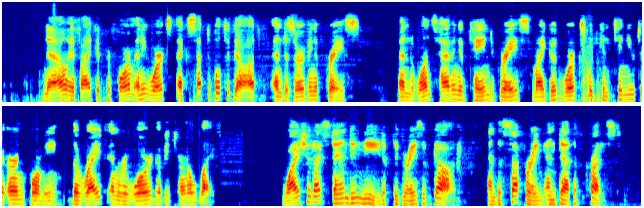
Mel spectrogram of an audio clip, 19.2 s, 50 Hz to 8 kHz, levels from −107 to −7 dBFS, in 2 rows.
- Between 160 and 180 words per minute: Yes, average, 165 wpm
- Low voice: Yes, low, 120 Hz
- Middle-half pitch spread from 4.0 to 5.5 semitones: No, average, 3.4 semitones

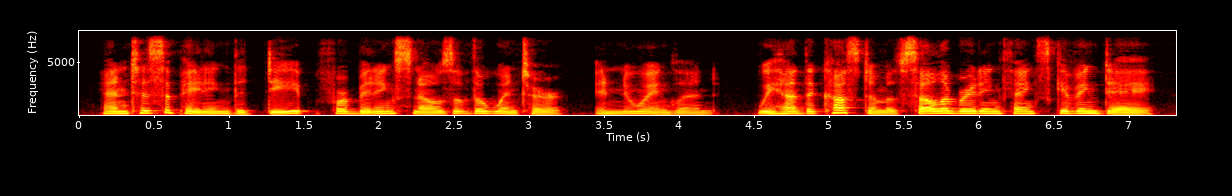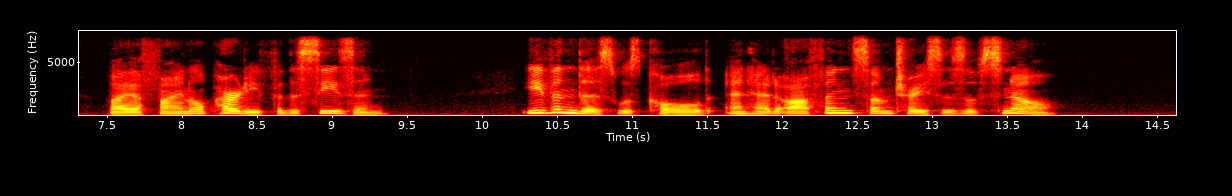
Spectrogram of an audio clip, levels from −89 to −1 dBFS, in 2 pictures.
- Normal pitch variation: Yes, average, 4.0 semitones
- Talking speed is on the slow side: No, average, 155 wpm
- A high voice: No, medium, 175 Hz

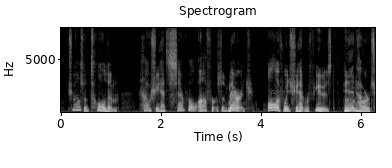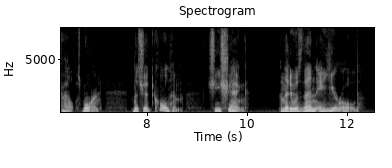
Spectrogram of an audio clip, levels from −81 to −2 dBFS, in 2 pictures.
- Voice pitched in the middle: Yes, medium, 155 Hz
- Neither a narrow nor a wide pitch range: No, wide, 6.6 semitones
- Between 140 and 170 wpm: No, average, 190 wpm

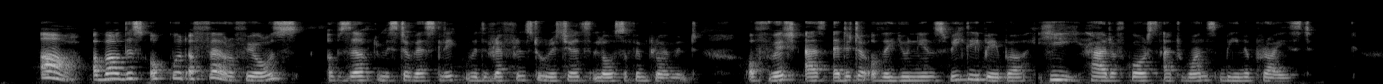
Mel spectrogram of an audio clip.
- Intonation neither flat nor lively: No, narrow, 2.0 semitones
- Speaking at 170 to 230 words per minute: No, average, 150 wpm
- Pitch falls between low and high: Yes, medium, 180 Hz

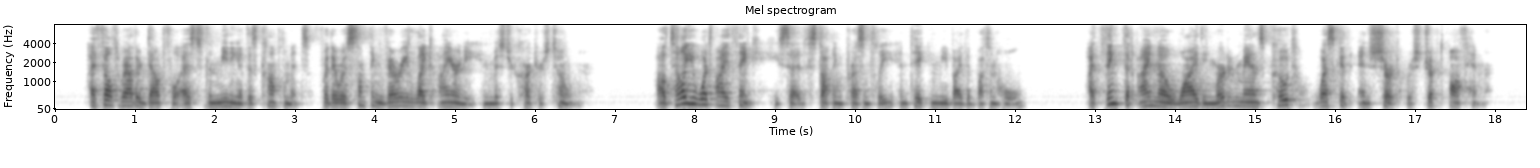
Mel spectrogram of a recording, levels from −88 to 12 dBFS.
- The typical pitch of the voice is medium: Yes, medium, 145 Hz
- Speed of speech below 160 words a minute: No, average, 185 wpm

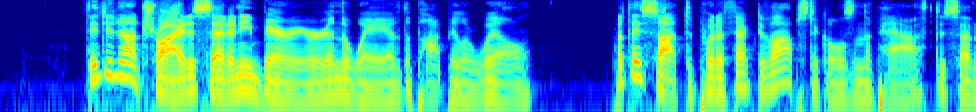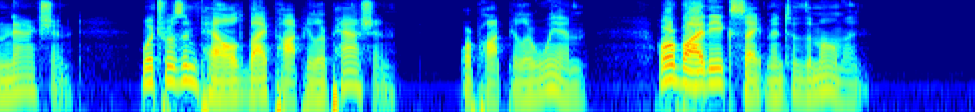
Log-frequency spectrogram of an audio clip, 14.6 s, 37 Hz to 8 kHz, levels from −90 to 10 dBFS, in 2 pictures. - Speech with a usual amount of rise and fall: No, wide, 7.6 semitones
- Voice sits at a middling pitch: No, very low, 90 Hz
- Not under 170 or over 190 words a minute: Yes, average, 180 wpm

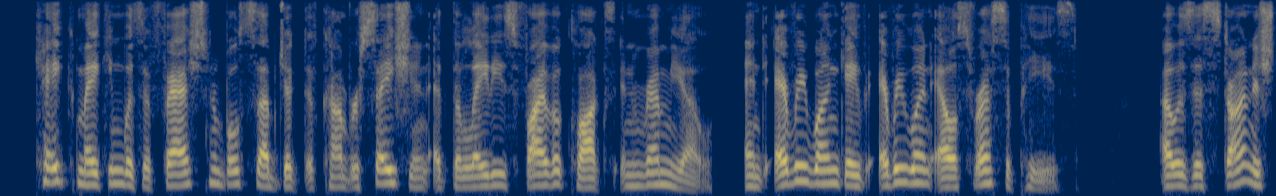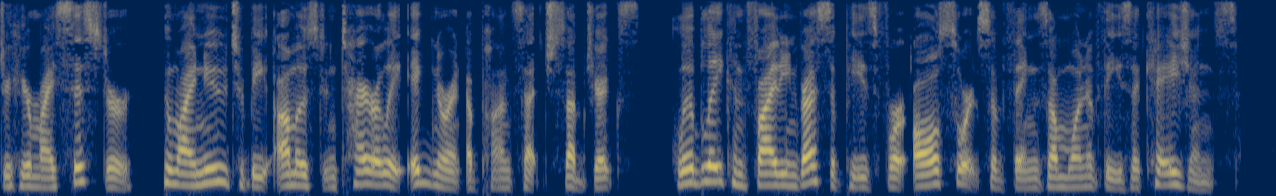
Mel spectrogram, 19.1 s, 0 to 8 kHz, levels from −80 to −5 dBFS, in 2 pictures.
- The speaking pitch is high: No, medium, 175 Hz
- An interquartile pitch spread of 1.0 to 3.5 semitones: No, average, 4.7 semitones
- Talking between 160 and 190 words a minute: Yes, average, 165 wpm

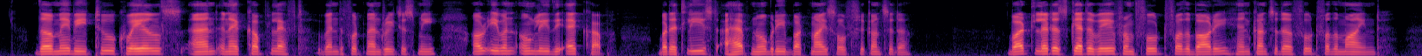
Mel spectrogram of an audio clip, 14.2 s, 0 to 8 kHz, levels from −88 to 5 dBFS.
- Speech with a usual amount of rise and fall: No, narrow, 1.6 semitones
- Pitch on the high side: No, low, 135 Hz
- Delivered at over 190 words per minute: Yes, average, 200 wpm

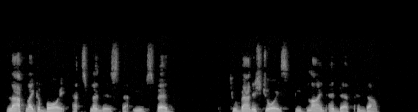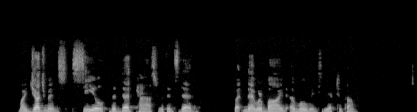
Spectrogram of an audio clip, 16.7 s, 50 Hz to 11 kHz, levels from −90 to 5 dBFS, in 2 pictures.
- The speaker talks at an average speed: No, slow, 125 wpm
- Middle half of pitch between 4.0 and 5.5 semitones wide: No, average, 3.1 semitones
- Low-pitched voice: Yes, low, 120 Hz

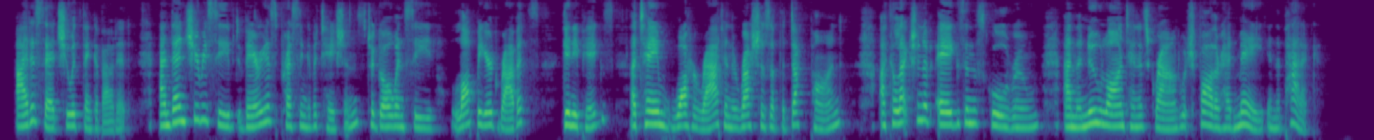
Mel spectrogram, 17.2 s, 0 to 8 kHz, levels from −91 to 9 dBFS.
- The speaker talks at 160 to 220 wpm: Yes, average, 190 wpm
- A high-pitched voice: Yes, high, 210 Hz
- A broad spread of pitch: No, average, 3.9 semitones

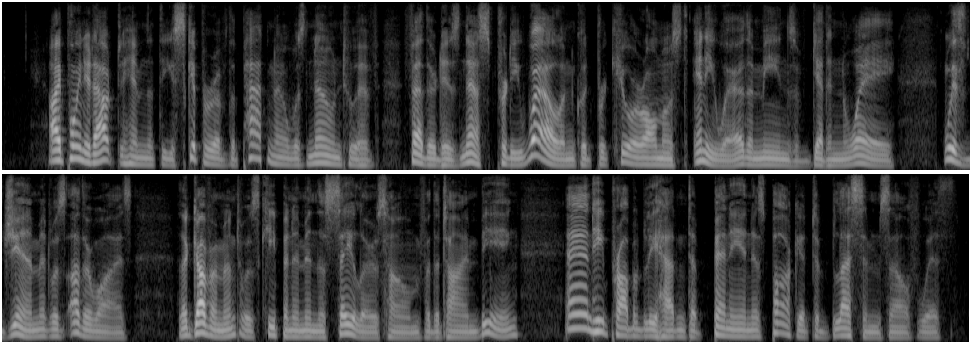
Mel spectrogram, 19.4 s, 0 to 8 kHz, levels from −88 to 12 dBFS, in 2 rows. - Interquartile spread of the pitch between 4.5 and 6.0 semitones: Yes, average, 5.2 semitones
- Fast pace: No, average, 190 wpm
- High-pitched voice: No, low, 110 Hz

